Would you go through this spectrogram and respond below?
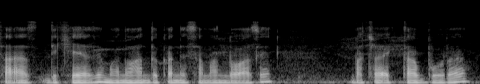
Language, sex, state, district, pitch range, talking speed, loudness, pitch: Nagamese, male, Nagaland, Dimapur, 85-95 Hz, 160 wpm, -22 LUFS, 85 Hz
